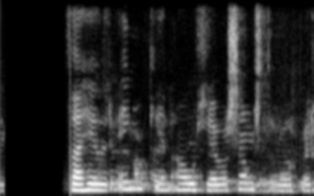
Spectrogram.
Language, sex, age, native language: Icelandic, female, 12, Icelandic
